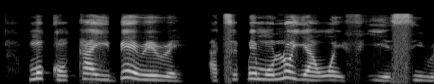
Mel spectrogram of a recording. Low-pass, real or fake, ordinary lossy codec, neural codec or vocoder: 10.8 kHz; real; none; none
